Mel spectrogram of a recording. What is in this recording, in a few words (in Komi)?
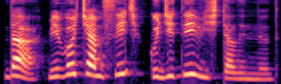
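да ми вӧчам сідз кыдзи ті висьталінныд, Komi, female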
